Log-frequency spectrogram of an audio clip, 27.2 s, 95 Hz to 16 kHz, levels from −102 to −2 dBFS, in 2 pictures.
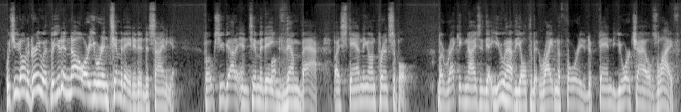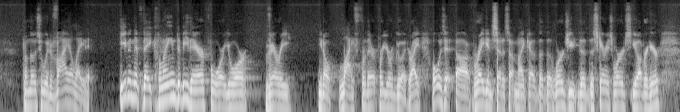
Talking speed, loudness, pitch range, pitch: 190 wpm, -19 LUFS, 115-150 Hz, 130 Hz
